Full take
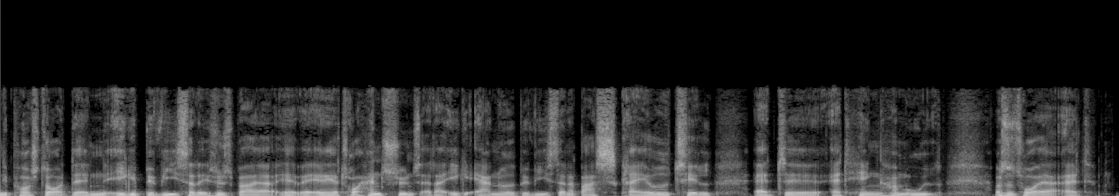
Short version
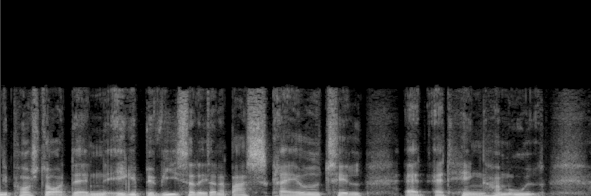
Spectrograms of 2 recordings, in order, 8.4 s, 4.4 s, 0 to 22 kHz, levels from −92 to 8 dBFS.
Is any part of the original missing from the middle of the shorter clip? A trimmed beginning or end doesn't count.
yes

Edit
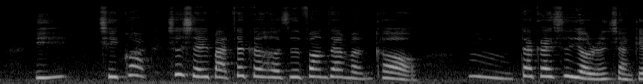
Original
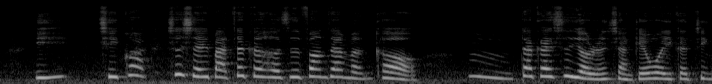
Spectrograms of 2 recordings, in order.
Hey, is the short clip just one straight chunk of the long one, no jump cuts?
yes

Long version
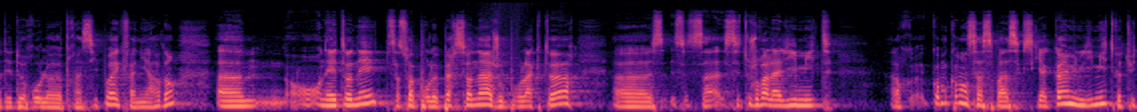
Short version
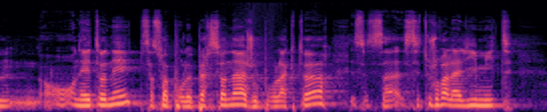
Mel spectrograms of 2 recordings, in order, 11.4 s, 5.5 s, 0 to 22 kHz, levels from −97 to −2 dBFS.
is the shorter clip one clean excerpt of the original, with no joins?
no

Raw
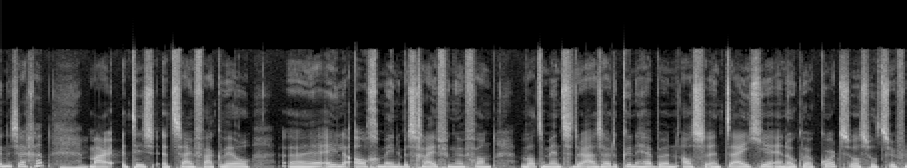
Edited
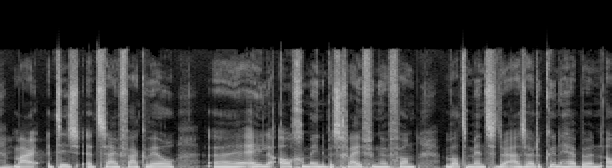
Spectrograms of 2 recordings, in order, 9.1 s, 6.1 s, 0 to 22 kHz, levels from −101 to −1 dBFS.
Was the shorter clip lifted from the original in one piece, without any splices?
yes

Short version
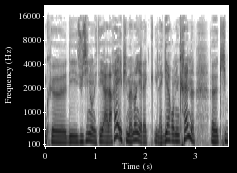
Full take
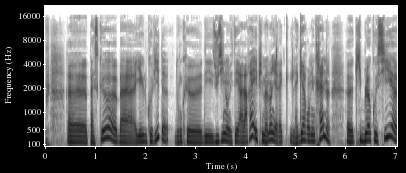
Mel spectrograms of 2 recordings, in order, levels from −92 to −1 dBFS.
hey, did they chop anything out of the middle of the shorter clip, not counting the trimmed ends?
no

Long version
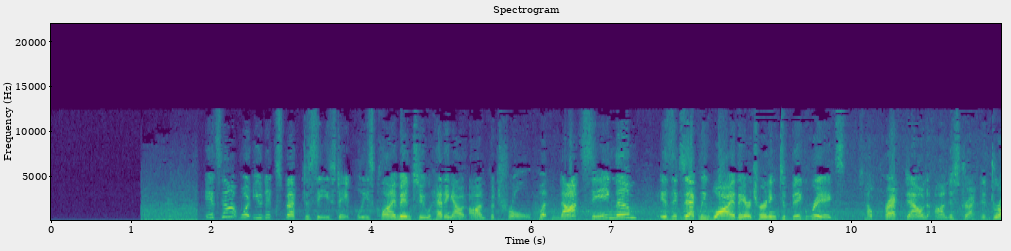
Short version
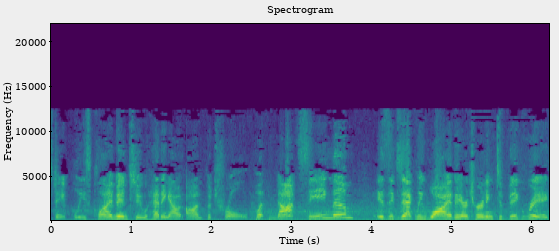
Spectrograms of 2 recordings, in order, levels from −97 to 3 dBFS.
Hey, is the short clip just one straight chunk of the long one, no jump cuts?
yes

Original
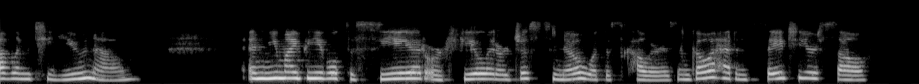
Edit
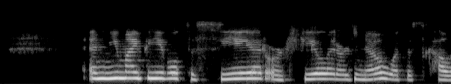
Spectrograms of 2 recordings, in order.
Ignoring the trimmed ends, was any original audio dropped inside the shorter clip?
yes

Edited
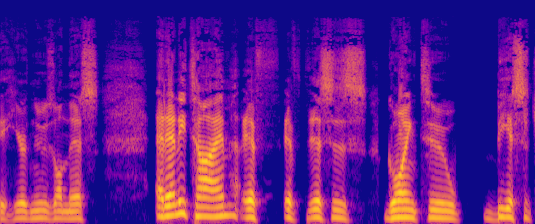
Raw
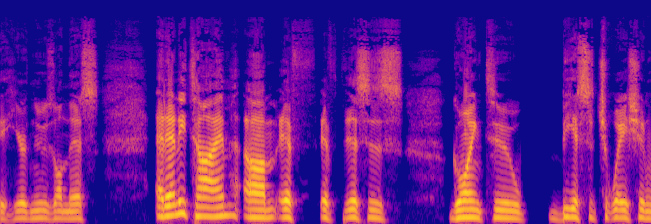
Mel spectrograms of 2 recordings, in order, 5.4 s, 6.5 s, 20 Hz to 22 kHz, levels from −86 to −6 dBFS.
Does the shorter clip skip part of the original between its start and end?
yes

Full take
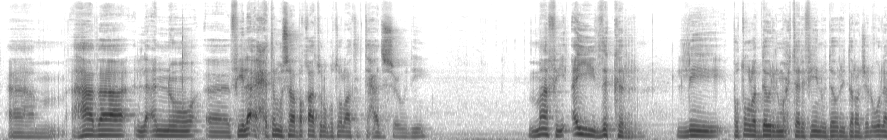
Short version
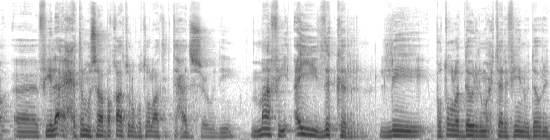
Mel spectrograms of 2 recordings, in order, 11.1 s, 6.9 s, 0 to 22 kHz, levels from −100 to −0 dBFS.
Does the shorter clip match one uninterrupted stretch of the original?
no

